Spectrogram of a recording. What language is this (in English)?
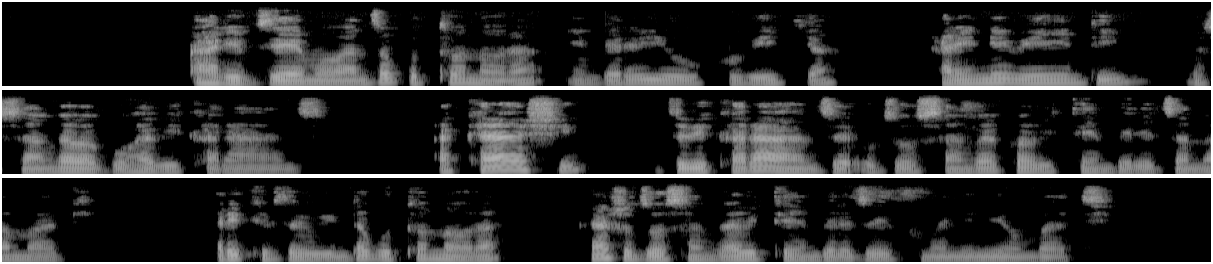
Rundi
